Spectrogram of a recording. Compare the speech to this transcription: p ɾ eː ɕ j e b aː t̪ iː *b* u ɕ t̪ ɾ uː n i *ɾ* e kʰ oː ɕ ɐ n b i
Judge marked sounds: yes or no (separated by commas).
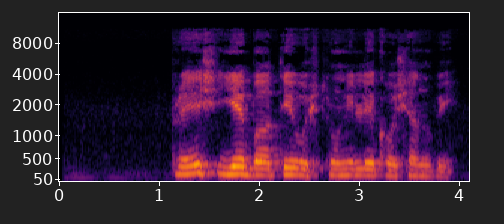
no, no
